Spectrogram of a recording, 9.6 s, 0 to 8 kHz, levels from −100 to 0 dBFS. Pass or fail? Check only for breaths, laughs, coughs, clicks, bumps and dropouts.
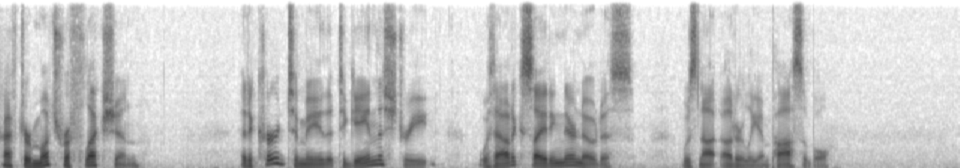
pass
